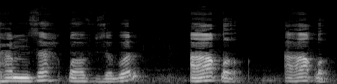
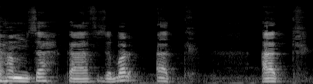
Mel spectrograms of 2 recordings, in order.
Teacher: থেকে একটু আগে বাড়িয়ে এর মানে হচ্ছে মাঝে একটু ফাঁকা থাকবে কফেরটা একদম লেগে গেছিল আর কাফটা কিন্তু একদম লাগবে না একটু ফাঁকা রেখে উচ্চারণ করতে হবে নরমাল ভাবে পাতলা করে কাফ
